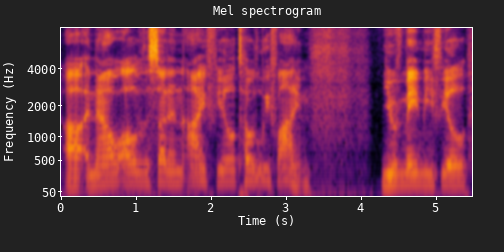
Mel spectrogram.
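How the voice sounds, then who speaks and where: A man's voice: on the high side, a little slow, gravelly, smooth. A young man playing a shy, sweet college freshman in a romantic audio roleplay, stammering and rambling with earnest self-deprecation. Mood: nervous, grateful. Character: shy, nervous, sweet young male college freshman from small-town Georgia. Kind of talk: romantic audio roleplay, one-sided conversational acting.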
